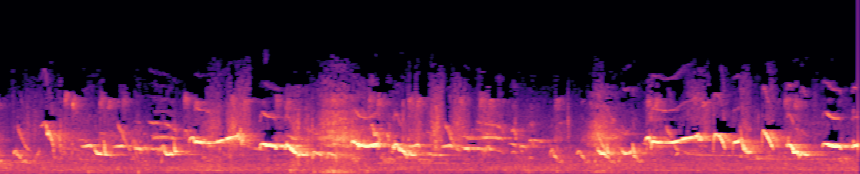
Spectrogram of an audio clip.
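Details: Male-style courtship song of an Oriental magpie-robin sitting on a wooden stump, calling to females while ruffling its feathers; a continuous, rich stream of varied whistles, slurs and quick chirps, rising and falling through the phrases.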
